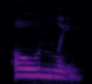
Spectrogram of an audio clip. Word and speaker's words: only: But then when we say the word only, we hear that long o sound. Only. Well, once upon a time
